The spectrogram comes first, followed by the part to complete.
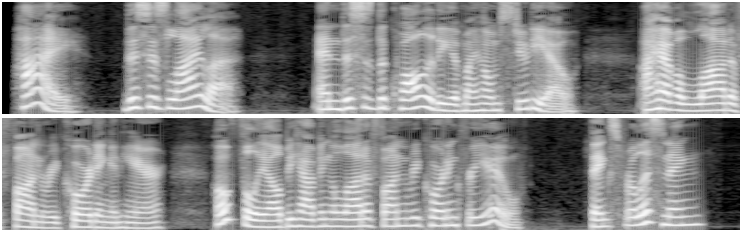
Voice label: Studio Quality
